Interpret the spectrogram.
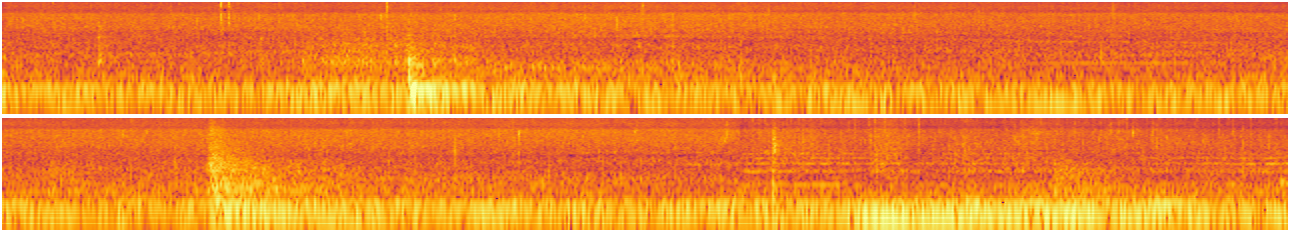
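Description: Goat tripe frying in oil in a pan, a steady sizzle; the water has cooked off and the pieces are frying dark. A few sharp spatula knocks and scrapes against the pan come through the sizzle.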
